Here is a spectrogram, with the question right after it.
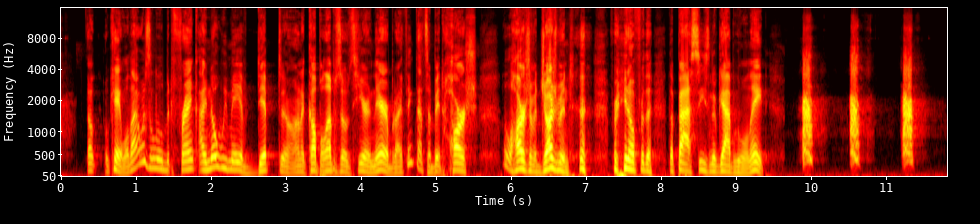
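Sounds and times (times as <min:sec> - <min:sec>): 
speech: 0:00.4 - 0:10.7
dog barking: 0:09.9 - 0:11.6.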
